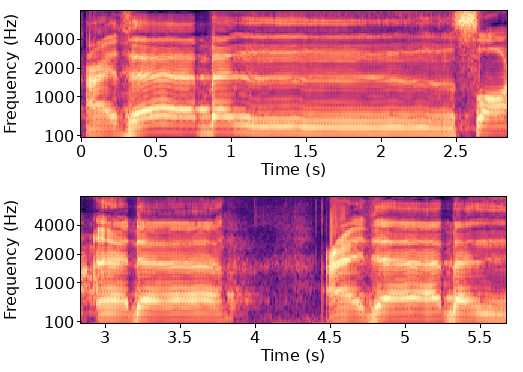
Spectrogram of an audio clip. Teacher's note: Sebagian teman-teman baca adzaban shada bang kayak bang abang adzaban sh bukan bang tapi adzaban sh ya suara n yang samar dan suara ada suara ns an bukan an itu n yang jelas tapi yang samar an az an n yang tidak jelas atau yang samar suara nun nun yang samar atau yang disebut dengan ikhfa ya kemudian setelahnya ada huruf shad maka dia ada s-nya sedikit atau sifat dari shad an s'ada an'ada tibb ahsantum Barakallahu fikum.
